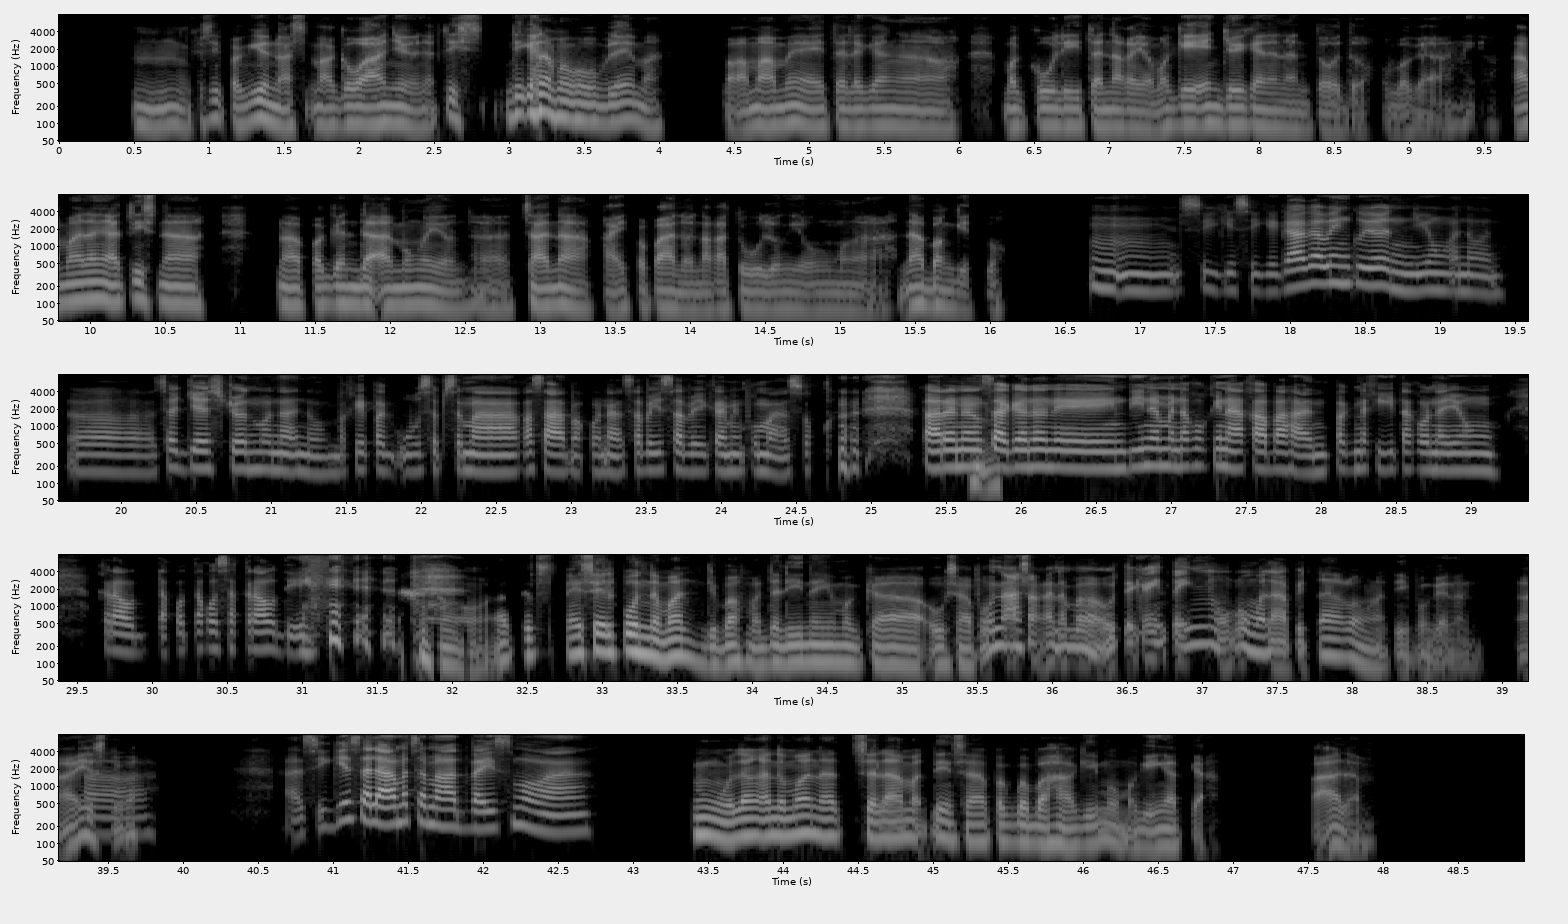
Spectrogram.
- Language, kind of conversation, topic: Filipino, advice, Paano ko mababawasan ang pag-aalala o kaba kapag may salu-salo o pagtitipon?
- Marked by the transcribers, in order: laughing while speaking: "‘di ka na"; unintelligible speech; laugh; laugh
